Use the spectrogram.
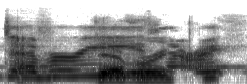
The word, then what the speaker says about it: Devoree: you say your name devoree just like the word every just slapped that d and that's every okay thank you scott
